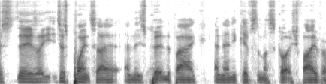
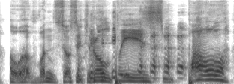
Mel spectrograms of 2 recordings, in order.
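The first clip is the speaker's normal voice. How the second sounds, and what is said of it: Put-on Scottish accent. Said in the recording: “practicing his Scottish accent”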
